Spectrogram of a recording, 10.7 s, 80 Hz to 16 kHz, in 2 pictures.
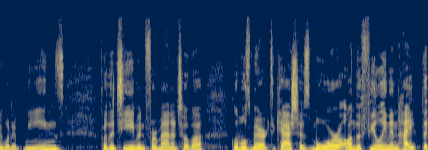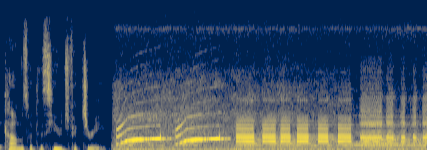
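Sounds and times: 
speech: 0.0s - 7.2s
emergency vehicle sirens: 6.7s - 10.6s
steady horn-like tone: 8.2s - 10.6s.

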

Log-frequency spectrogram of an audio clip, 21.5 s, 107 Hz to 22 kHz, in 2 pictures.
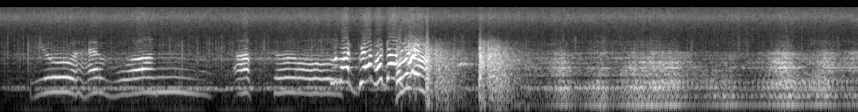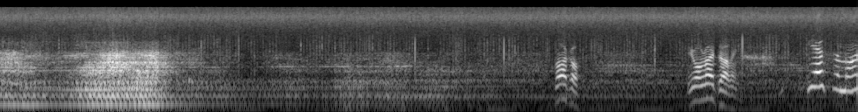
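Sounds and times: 
propeller airplane engine roaring in a dive: 0.0s - 21.4s
speech: 3.0s - 5.7s, 19.4s - 20.1s, 20.8s - 21.4s.

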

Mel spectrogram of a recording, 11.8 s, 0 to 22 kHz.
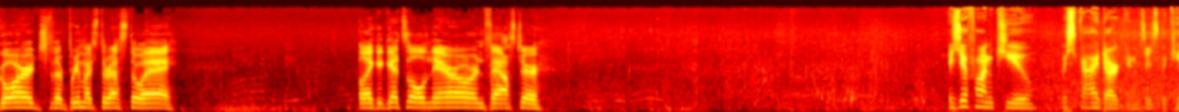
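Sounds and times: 
speech: 0.0s - 1.9s, 3.6s - 5.5s, 9.5s - 11.7s
wind buffeting the microphone: 1.8s - 3.6s, 5.8s - 11.7s
river water rushing past a boat: 7.3s - 11.7s.

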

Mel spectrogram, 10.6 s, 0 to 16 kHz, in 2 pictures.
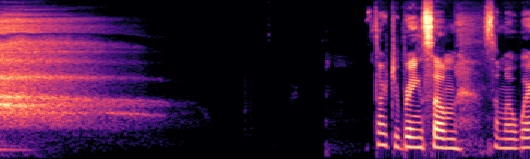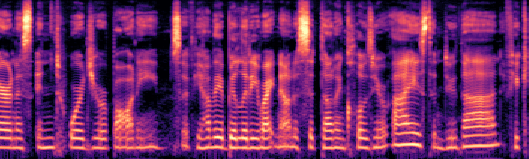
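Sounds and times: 
person exhaling through the open mouth during a deep-breathing exercise: 0.0s - 1.8s
speech: 3.8s - 10.5s.

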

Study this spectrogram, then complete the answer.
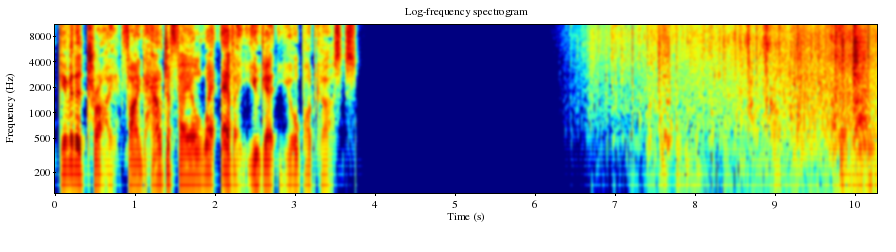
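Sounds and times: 
speech: 0.0s - 3.8s
ropes creaking and squealing against moored boats: 6.6s - 10.2s
steady wash of sea water: 6.6s - 10.2s.

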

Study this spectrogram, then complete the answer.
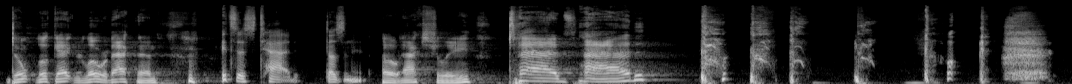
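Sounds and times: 
speech: 0.2s - 6.6s
harsh hacking coughs: 7.0s - 10.5s.

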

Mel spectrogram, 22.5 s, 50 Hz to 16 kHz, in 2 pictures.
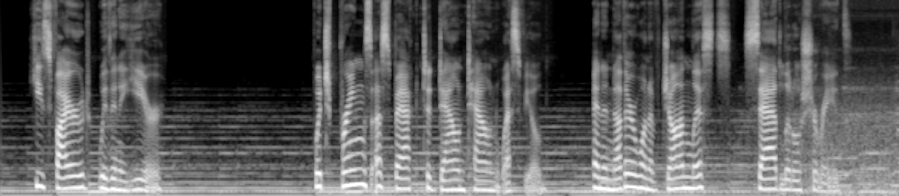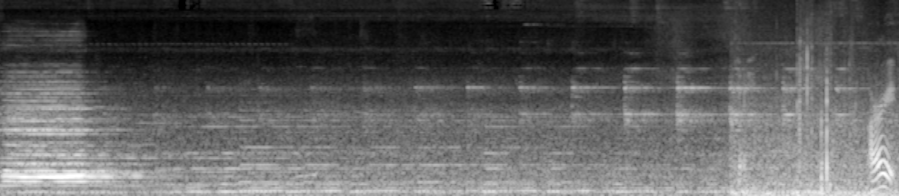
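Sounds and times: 
speech: 0.4s - 2.1s, 3.9s - 11.4s
train rumbling past at a train station: 8.4s - 22.4s
faint metallic whines of a passing train: 10.3s - 22.1s
train horn at a train station: 11.1s - 14.0s.

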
